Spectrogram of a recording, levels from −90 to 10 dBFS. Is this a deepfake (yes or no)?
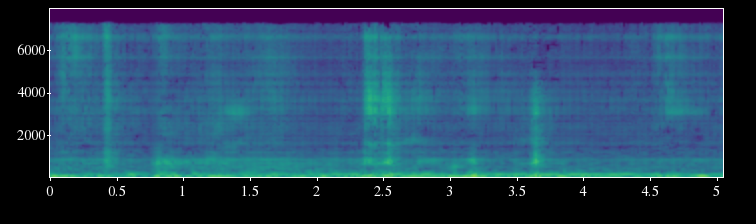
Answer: yes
